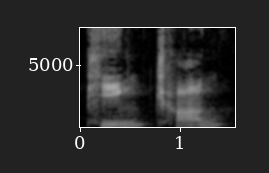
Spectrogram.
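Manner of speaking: 同学, 平常, 回答 each spoken slowly and cleanly toned; tone demo. Shown as a demonstration. Teacher modelling vocabulary tones for students, carefully. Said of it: "Our next word".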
